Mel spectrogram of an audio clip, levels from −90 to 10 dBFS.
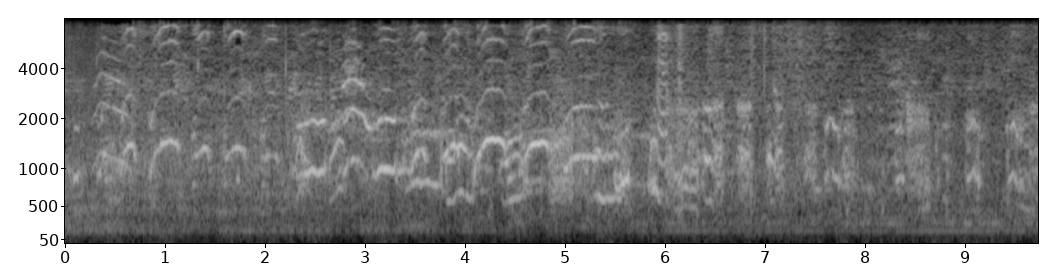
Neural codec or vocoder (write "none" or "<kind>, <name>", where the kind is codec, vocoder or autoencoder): none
